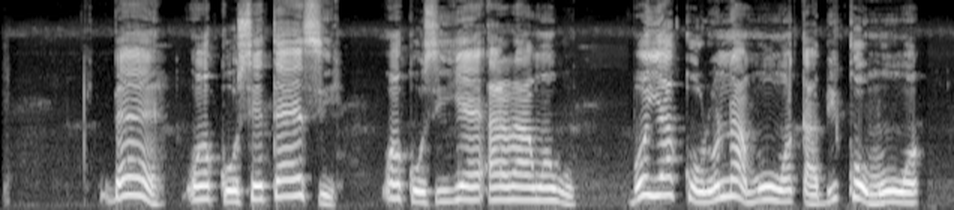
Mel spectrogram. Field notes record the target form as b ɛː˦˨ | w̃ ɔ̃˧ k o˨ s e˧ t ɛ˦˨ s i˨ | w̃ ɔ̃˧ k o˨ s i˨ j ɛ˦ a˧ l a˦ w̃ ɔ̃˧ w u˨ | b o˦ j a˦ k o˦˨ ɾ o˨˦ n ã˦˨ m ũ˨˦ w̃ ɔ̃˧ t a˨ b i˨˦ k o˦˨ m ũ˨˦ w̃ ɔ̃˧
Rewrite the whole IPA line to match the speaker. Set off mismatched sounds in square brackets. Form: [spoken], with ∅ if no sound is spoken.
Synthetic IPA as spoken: b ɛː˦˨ | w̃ ɔ̃˧ k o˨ s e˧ t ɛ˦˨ s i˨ | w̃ ɔ̃˧ k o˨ s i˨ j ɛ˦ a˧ [ɾ] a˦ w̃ ɔ̃˧ w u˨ | b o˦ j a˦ k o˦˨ ɾ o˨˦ n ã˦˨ m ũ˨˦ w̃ ɔ̃˧ t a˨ b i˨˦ k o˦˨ m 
